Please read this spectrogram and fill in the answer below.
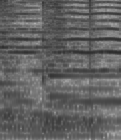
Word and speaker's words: Mabinogi: maybe gameplay, Mabinogi, whatever, however you want to pronounce it. I pronounce it Mabinogi because it's less awful.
